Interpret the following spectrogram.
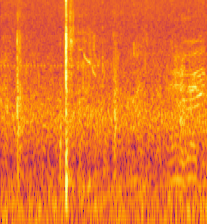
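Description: A pitched baseball striking at home plate: one sharp crack about two-thirds of a second in, over the murmur of voices from the dugout and stands.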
